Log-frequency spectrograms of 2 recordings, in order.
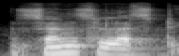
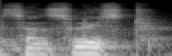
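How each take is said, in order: First: संश्लिष्ट said as sans-last; last for lisht. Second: Said in the usual way. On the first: Shown as a demonstration. Teacher showing the mistake, संश्लिष्ट ending in last. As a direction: turn the li of संश्लिष्ट into la. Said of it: "ये लस्ट". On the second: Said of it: "ये गलत".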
